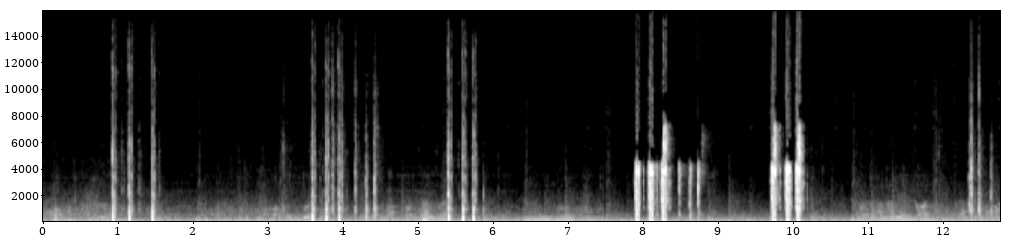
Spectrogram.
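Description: Airsoft guns firing: a few single shots, then quick clusters, then two louder rapid bursts of clicking shots about eight and ten seconds in.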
